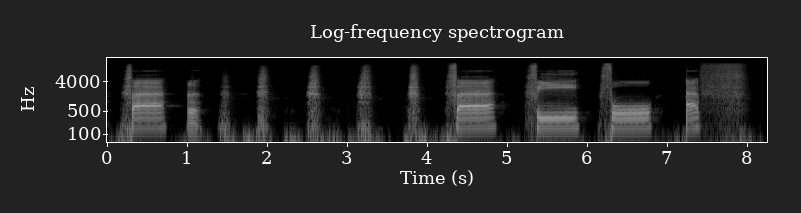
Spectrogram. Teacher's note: ketika huruf Fa tepat dilafalkan maka dia akan mengalirkan nafas karena rufa itu punya sifat yang namanya adalah hams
